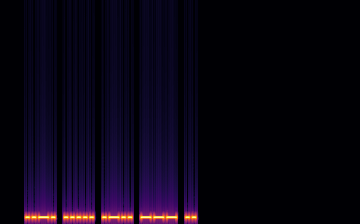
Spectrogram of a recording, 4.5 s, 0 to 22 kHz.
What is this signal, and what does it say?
Morse code, heard as a keyed tone, about 32 wpm, 700 Hz. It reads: F5LOI
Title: DXCC-100 Call Signs - 5 Characters - Repeated 3x - 30wpm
